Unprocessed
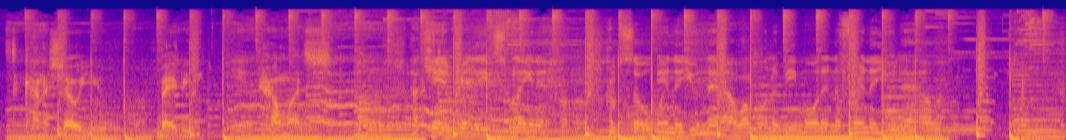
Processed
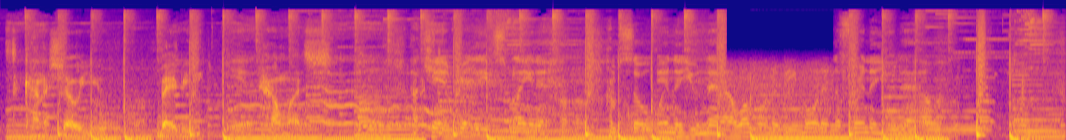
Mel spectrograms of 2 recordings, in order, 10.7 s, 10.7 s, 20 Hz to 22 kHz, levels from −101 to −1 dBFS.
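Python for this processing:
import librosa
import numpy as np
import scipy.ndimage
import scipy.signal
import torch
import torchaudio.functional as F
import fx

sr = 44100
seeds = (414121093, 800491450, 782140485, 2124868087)

y = fx.delta_mod(x, sr, bps=16000, step_db=-28.5, at=(7.26, 8.34))
y = fx.rider(y, sr, range_db=3, speed_s=0.5)
y = F.gain(torch.from_numpy(y), 5.5).numpy()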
